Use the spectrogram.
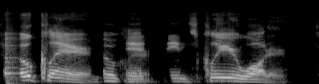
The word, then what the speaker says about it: Eau Claire: well you're you're from is it you claire is that how you say it oh it's eau claire okay it means clear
